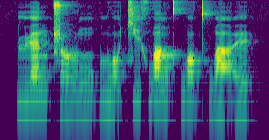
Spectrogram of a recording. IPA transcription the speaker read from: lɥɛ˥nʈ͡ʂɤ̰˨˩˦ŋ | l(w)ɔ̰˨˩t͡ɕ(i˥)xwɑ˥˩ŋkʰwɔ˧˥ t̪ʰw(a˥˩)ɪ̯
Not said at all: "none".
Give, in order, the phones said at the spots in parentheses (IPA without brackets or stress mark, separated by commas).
w, i˥, a̰˨˩˦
